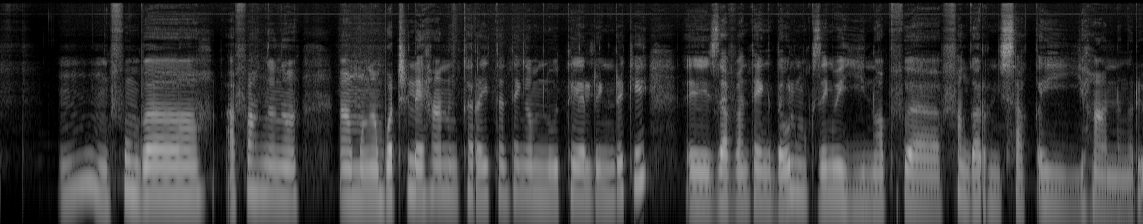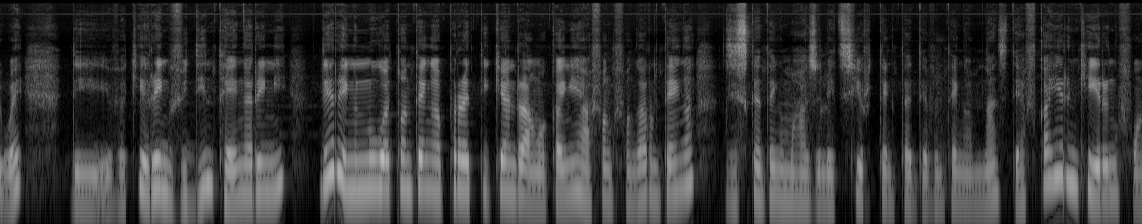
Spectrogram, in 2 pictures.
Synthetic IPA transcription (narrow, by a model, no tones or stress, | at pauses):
ifumbə | a̰faaŋaŋ | maŋambuaʈ͡ʂəlaɦanaŋkaɾaɦit̪ant̪eŋaminot̪elreɲiɳɖ͡ʐekʲezavant̪eŋəd̪aulumukizeɲiweinwapi̥faŋɡaɾunisakiɦanaŋirḛwwed̪eḛvakeɾeŋivid̪int̪ʰeŋəɾeŋi | d̪eɾeŋinuat̪ont̪eŋəprat̪ikʲaɳɖ͡ʐaŋakaɲeafaŋifaŋɡaɾunt̪eŋəzisi̥kʲant̪eŋəmaɦazulet͡siɾut̪eŋət̪ad̪iavant̪eŋaminant͡sid̪eafḁkaɦeɾiŋkʰʲeiɾeŋifoaŋ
